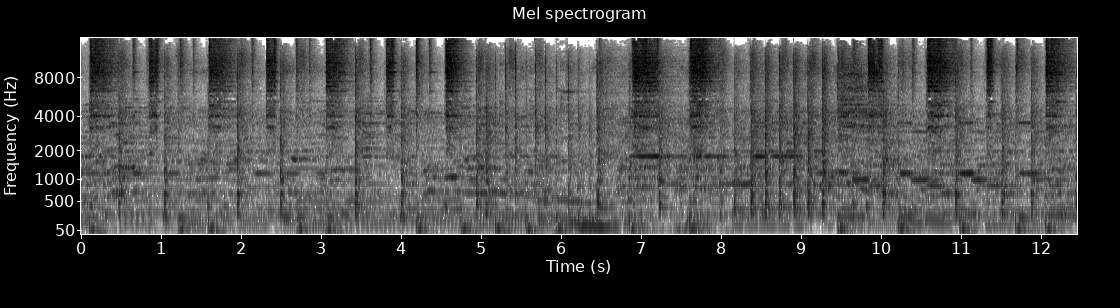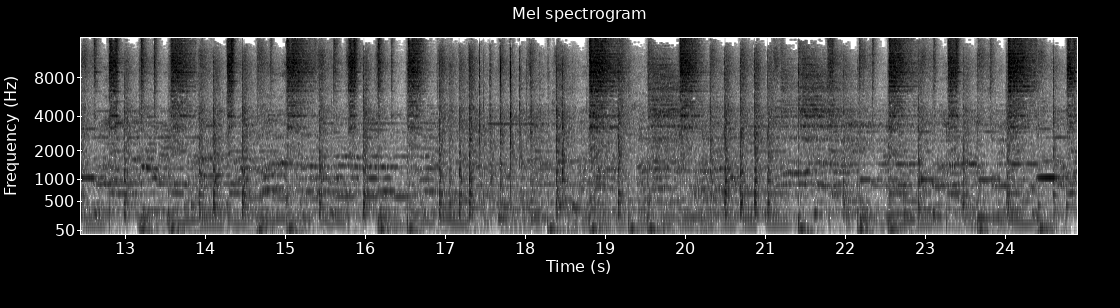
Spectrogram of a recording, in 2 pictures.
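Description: Drum kit played in a live forró band: kick, snare and rimshots keep a steady driving beat with cymbals, over bass and keyboard.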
